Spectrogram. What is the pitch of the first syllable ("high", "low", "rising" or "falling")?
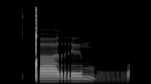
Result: high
